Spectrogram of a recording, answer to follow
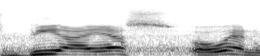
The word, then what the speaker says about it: Bison: It's B I S O N. What? Why are you saying Bisonen?" You know, I said, "Because it's Bison Nation. We pronounce the S with a Z."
